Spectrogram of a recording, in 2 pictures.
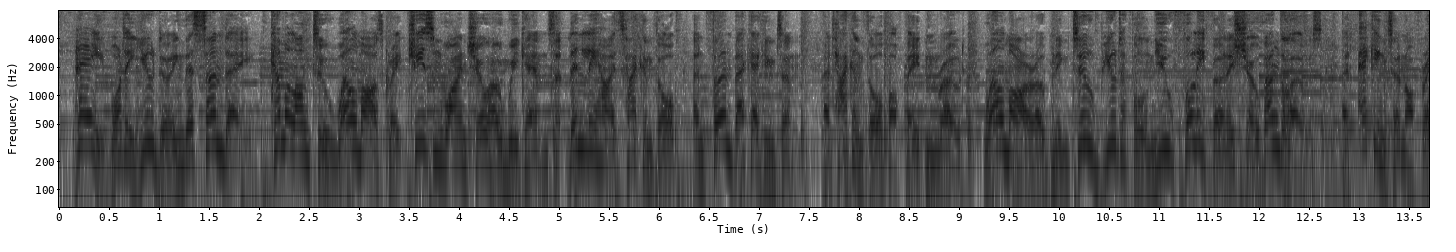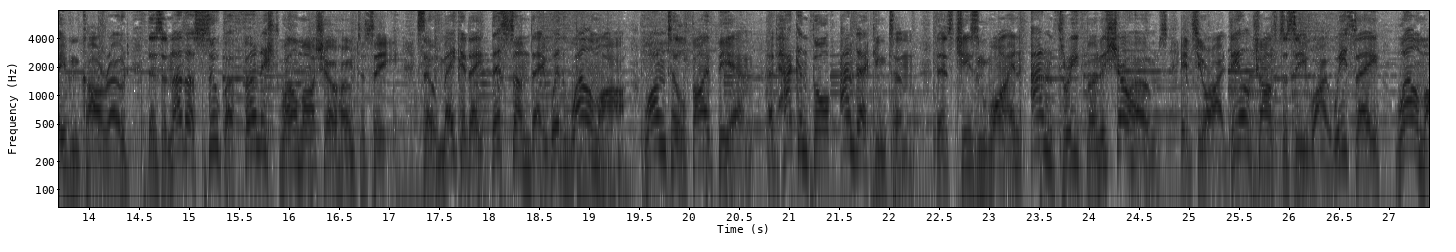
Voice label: Radio Advert; Wellmar; Radio Hallam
